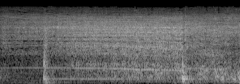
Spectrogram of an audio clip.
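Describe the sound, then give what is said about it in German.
Steady, loud whirring grind of a cordless battery drill boring drainage holes, continuous throughout, with a couple of brief sharp transients cutting through the constant drone. “Das ist natürlich gäbig mit Akku. Da muss man kein Kabel haben. Und jetzt können wir die Löcher reinbohren.”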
